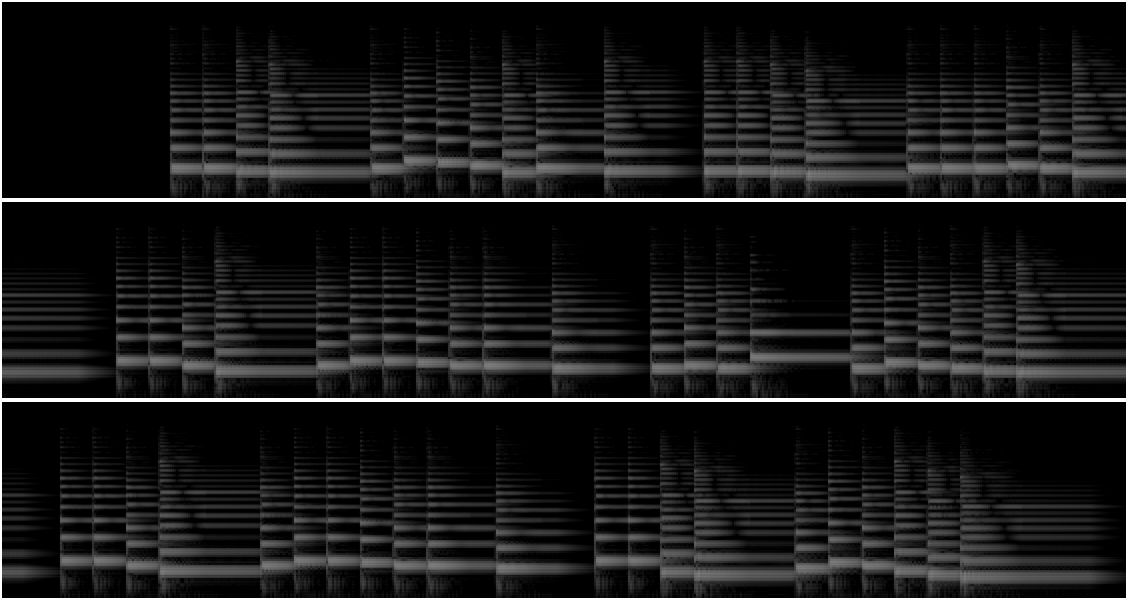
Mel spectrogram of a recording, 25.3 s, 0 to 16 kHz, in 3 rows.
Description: Tonart: D-Dur
Taktart: 4/4
Tonumfang: große None
Besetzung: vokal
Anmerkung: Vortragsbezeichnung: Ruhig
